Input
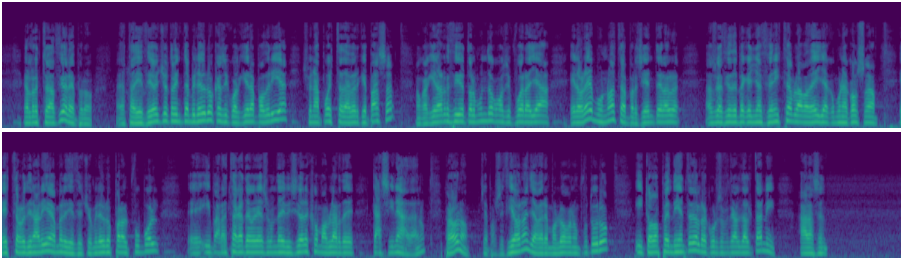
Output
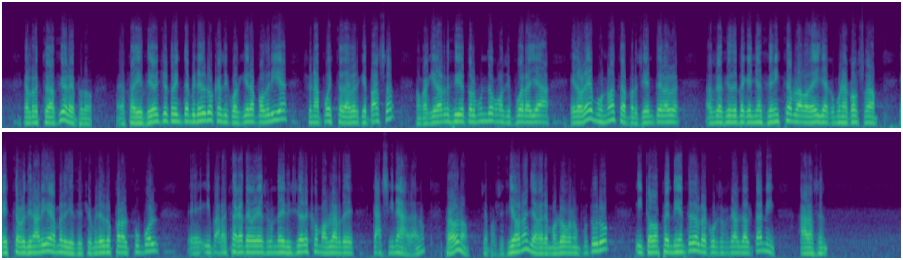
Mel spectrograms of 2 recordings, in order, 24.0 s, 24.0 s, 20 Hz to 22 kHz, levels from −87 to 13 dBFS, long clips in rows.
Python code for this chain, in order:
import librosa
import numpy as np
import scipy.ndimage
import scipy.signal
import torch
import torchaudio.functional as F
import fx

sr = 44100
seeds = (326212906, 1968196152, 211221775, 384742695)

y = fx.wiener(x, sr, points=15)
y = fx.peak_eq(y, sr, hz=290.0, db=7.0, octaves=3.0)
y = y * 10.0 ** (3.0 / 20.0)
